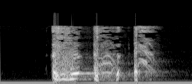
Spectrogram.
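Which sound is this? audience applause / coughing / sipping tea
coughing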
